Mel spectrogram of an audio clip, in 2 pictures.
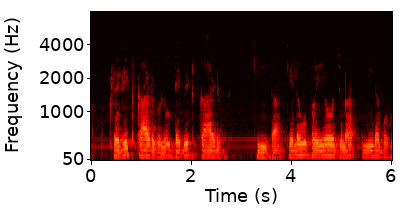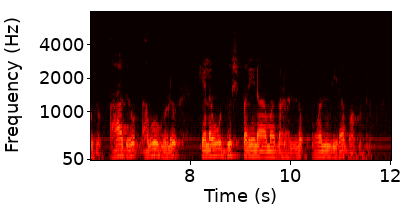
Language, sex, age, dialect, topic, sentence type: Kannada, male, 31-35, Mysore Kannada, banking, statement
